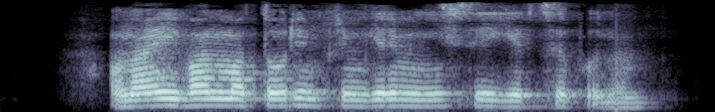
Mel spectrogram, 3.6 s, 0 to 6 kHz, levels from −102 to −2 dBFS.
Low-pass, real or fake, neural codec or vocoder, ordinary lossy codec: 5.4 kHz; real; none; AAC, 24 kbps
